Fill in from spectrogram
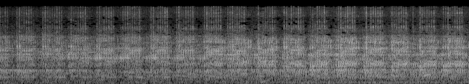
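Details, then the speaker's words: Chrysler Pacifica idling: harsh, gritty rattle with fast ratcheting pulse; alternator pulley bouncing with brown residue nearby, alternator bearing shot. "look like that alternator bearing is shot"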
